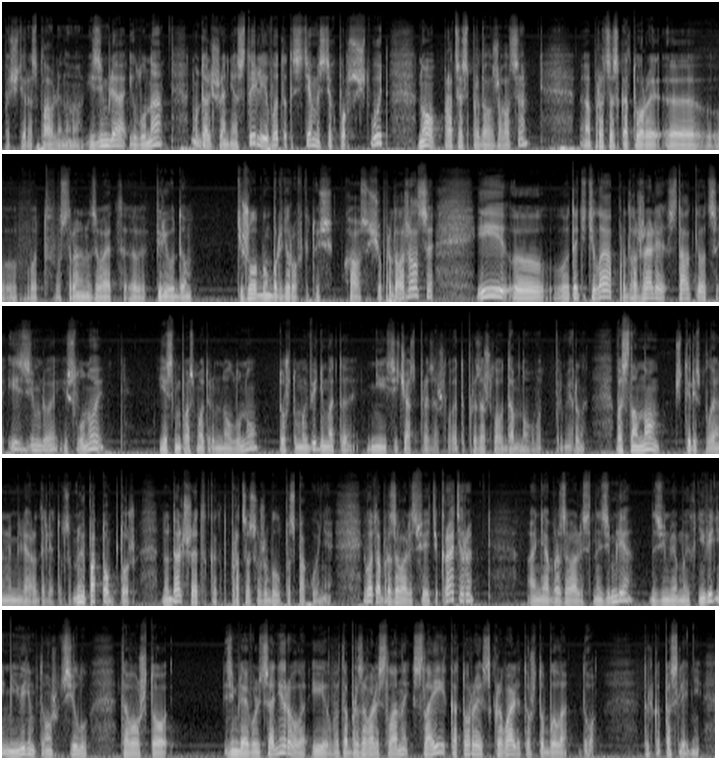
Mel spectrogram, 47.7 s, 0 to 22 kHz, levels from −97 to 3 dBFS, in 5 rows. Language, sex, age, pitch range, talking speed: Russian, male, 50-69, 90-115 Hz, 150 wpm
